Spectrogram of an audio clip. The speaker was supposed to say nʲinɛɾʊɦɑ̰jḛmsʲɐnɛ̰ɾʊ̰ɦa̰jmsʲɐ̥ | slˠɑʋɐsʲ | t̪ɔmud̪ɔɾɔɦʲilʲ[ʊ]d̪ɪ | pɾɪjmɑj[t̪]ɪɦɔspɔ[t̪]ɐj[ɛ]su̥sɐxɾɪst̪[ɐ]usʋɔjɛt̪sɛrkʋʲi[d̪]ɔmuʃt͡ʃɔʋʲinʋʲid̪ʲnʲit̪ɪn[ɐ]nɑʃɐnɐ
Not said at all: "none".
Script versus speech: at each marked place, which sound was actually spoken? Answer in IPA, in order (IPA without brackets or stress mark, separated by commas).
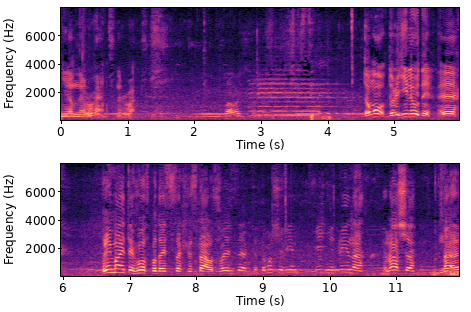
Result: u, t̪, d̪, i, ɑ, t̪, ɐ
